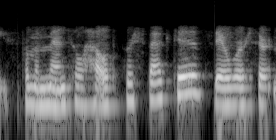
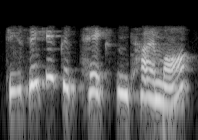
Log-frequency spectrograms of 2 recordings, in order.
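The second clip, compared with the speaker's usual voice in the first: put-on Aussie accent; 8 semitones higher than usual. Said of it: "in his Aussie accent".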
